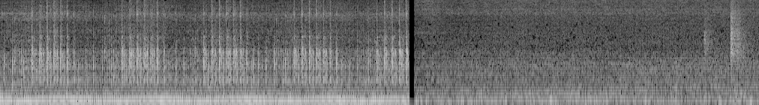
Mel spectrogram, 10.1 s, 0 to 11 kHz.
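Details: 2020 Kia Sportage at startup: a rough, uneven idle with a rapid tapping knock of about three to four per second and a lumpy shake. The engine is knocking and running rough, cause unknown; the engine was later disassembled.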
